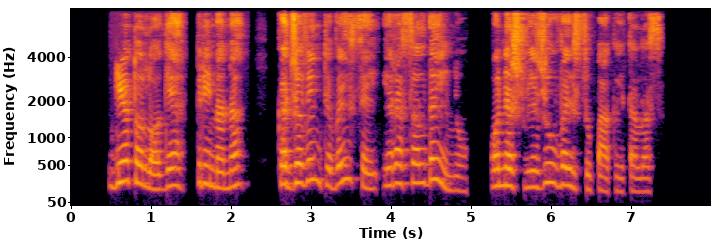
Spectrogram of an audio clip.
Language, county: Lithuanian, Kaunas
